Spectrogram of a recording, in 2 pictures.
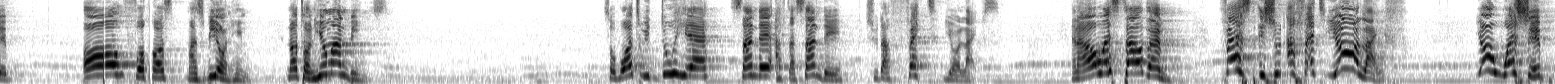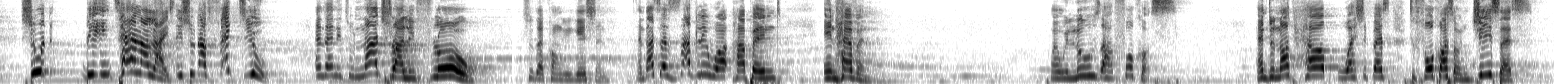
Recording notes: Sermon preached at CBC Adabraka Campus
